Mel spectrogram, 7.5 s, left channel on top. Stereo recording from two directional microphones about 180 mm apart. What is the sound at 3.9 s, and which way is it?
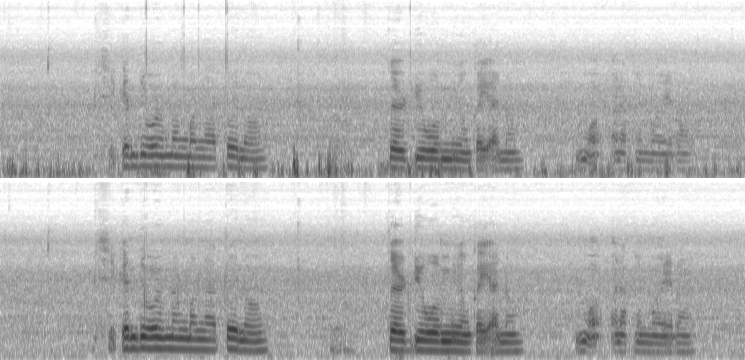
Speech, 35° right (ahead or behind).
